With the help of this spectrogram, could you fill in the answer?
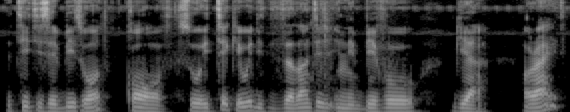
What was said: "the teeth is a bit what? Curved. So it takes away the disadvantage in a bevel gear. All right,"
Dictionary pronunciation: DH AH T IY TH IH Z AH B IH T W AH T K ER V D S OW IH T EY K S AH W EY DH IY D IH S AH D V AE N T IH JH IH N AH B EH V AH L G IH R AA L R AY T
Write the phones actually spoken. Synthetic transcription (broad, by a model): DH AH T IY T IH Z AH B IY T W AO T K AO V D S OW IH T EY K AH W EY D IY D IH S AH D V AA N T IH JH IH N AH B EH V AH G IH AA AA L R AY T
